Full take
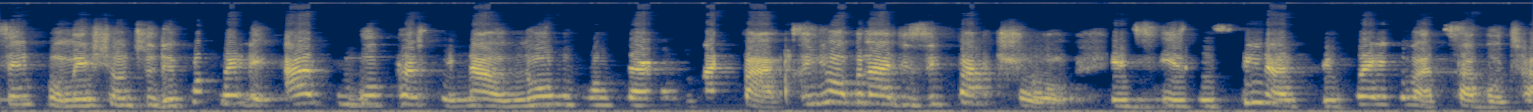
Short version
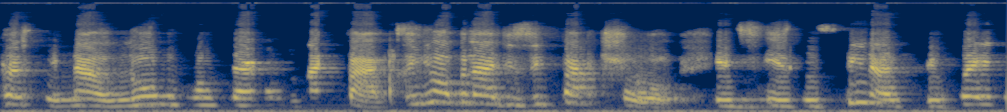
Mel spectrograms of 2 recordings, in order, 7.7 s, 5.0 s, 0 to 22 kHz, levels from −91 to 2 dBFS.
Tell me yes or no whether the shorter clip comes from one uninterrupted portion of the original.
yes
